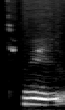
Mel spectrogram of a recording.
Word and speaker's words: through: e word communicate communicate through song and dance through it's a tricky spelling th or o u g h there's a silent g through song s o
